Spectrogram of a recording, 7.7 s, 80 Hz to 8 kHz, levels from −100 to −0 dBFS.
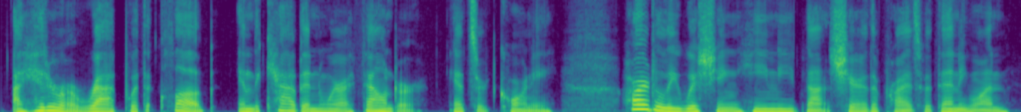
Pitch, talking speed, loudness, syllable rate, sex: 180 Hz, 220 wpm, -20 LUFS, 6.1 syllables/s, female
